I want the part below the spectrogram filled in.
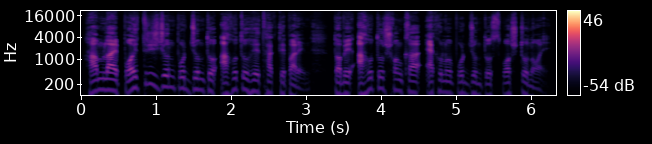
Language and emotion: Bengali, neutral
